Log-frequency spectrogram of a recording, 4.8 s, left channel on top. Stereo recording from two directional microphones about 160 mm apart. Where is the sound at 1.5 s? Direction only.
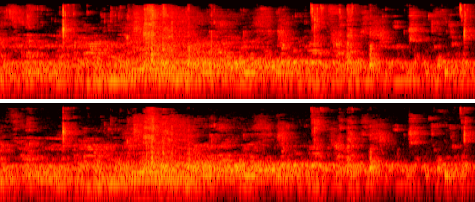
15° right (ahead or behind).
